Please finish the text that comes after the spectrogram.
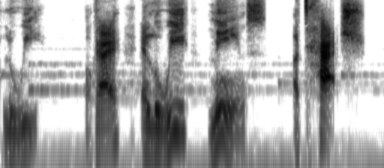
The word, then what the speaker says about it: Levi: And that would be Levi but it would actually in a bar would be pronounced Louie.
